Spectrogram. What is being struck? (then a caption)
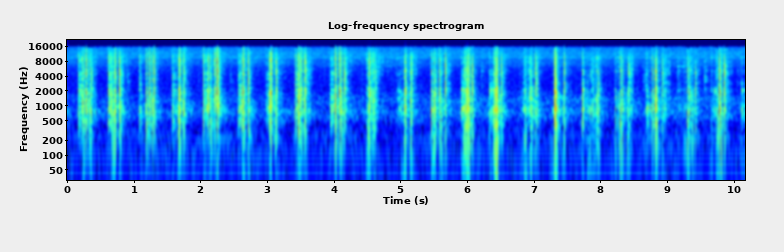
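Small cardboard box. A small, hollow brown kraft cardboard box is held upright near a mini mic and scratched with fingernails. A steady, even rhythm of short, crunchy scratching strokes, each with a bright, papery rasp centered in the mids, stops dead with no ring between strokes.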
